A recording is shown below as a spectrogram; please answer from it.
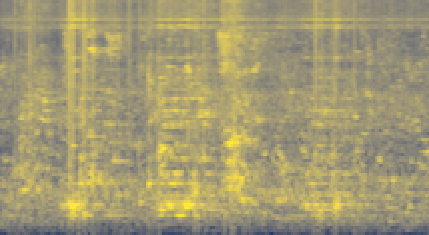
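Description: Indistinct human voices talking in short, broken phrases.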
